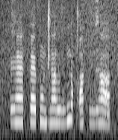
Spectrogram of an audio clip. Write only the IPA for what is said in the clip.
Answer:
ɣ æ̃ θ æ θ õ d͡ʒ ã l ɛ̤ ŋ ʏ qʼ ã θ ɛ̤ ɣ ã

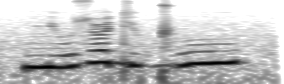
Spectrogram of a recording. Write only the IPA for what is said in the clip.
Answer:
nʲ u z œ dʲ u ɡ͡ǁ u

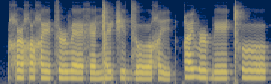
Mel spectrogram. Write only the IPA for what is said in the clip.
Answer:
χ ə˞ χ o χ eː t͡s ə˞ β ɛː x ɛ ŋ͡ǀ e t͡ʃ i d͡z oː χ i | q i β ə˞ b eː ǀʰ oː

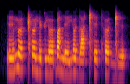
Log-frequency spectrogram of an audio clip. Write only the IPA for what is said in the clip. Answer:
ɾ e m œ ǁʰ œ j e ʈ j œ ɓ a n ɾ e j œ d a ǁʰ e t̪ʰ œ ɡ͡ǁ ɪ

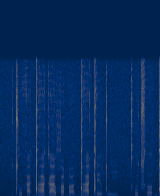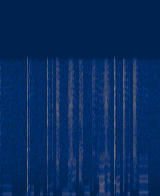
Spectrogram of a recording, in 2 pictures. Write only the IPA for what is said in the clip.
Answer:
tʼ u˧ h a˩ ɡ͡ǃ aː˧ k aː˧˥ χʷ ɨ˧ qʷ ɤː˩ ɡ͡ǃ aː˧˥ ǃ ɪː˧ tʷ i˩˧ | kʰ u˥ t͡sʰ ɤː˧˥ ǃʼ ɯ˧˥ | ɡ͡ǃ ɤː˩˧ k u˩˧ kʼ ɯ˩˧ t͡sʰ uː˧˥ z i˧˥ t͡ʃʰ ɤː˩ tʰ j aː˧˥ z ɪː˥ kʼ a˩˧ tʰ ɪ˥ t͡sʰ ɛ˧

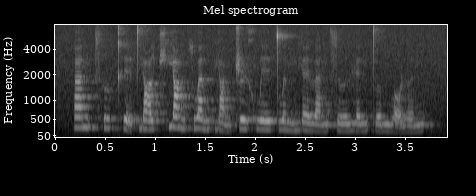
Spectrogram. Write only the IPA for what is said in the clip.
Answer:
a˦ n t͡sʰ ɹ̩˨˦ kʰ ḛ˨˩ ɪ̯ t̪ j ɑ˨˦ ʊ̯ t͡ɕʰ j ɑ˥˨ ŋ s w a˥˨ n p j ɑ̰˨˩ ŋ ʈ͡ʂ ɻ̩˥˨ x w e˦ ɪ̯ t̪ w ə˥˨ n m j ɛ˥˨ l a˨˦ n s ɹ̩˨˦ l ɥ ɛ˨˦ n t̪ ɤ˨˦ n̪ w ɔ̰˨˩ ɻ ə˨˦ n

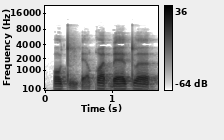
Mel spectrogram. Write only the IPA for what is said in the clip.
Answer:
ɔ tʷ ḭ ʔ ɛ̰ qʷ ɛ ɓ ɛ tʷ ɜ

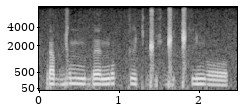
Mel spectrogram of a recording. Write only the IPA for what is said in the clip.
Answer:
ɾ a b ɟ o mː ɪ b ɾ ɛː ŋ o kː ɪː c ɡ͡ǁ o ç ɡ͡ǁ i ǁʰ i ɲ oː

